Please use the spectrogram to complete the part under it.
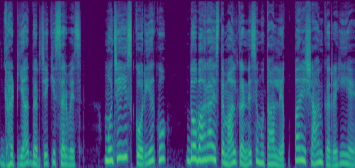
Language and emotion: Urdu, fearful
